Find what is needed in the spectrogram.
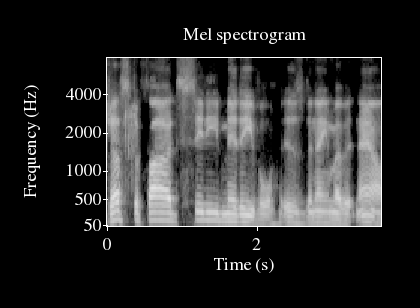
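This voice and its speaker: With a normal speaking voice, a man speaks at a fairly low pitch and uses lively intonation. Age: 60s. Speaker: barbecue YouTuber. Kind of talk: casual chat.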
